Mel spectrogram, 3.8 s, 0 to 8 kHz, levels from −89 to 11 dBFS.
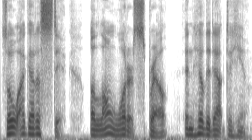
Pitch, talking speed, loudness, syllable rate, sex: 105 Hz, 205 wpm, -19 LUFS, 5.1 syllables/s, male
